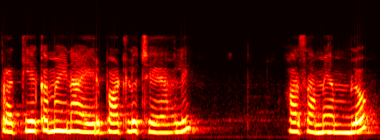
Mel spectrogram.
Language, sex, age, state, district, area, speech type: Telugu, female, 18-30, Telangana, Bhadradri Kothagudem, rural, spontaneous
